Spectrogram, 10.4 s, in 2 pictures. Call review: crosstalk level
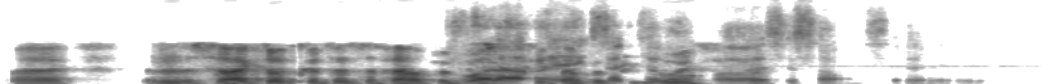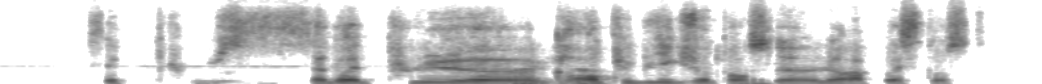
present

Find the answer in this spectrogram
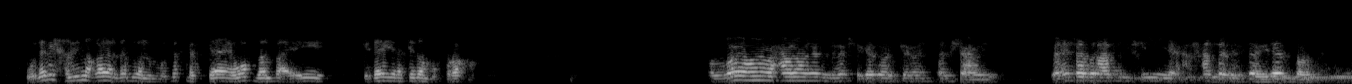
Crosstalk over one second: none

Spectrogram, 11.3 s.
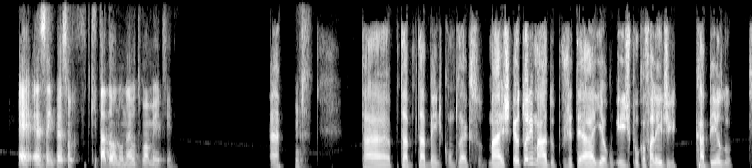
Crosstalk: none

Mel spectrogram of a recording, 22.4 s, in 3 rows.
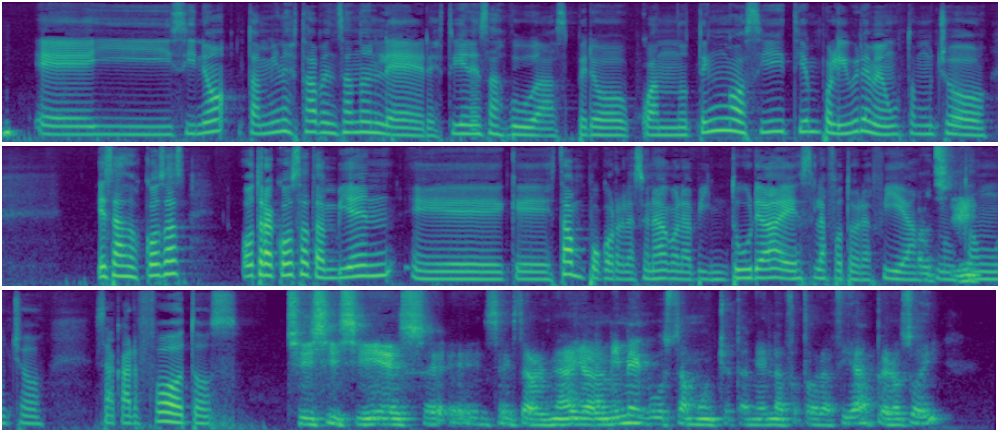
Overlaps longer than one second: none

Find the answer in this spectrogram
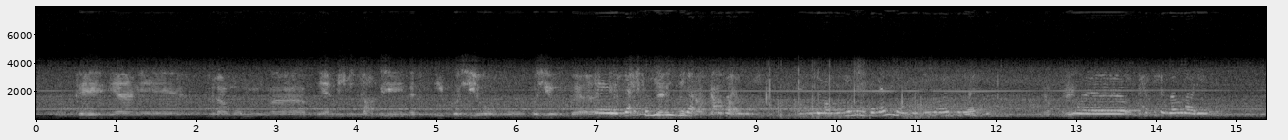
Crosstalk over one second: present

